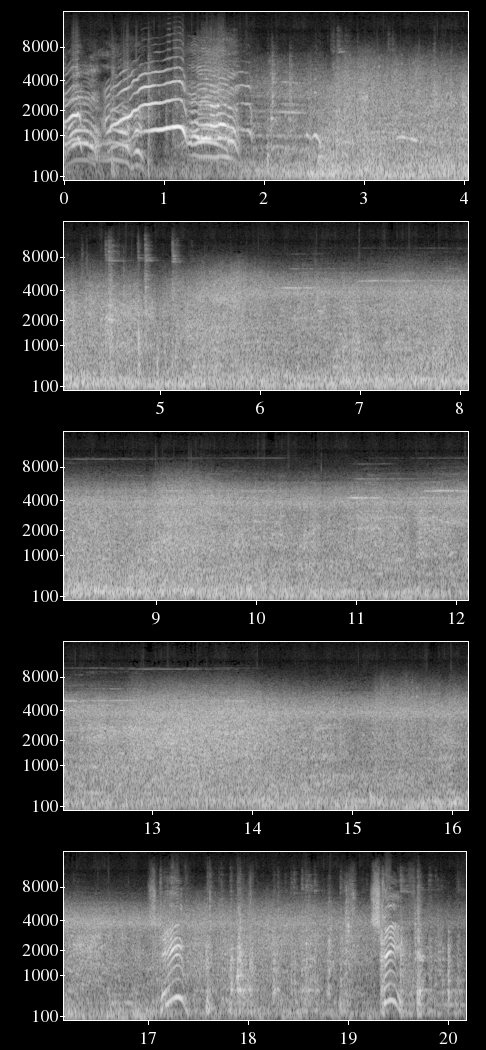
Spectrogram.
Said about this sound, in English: We must have smashed into another train.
